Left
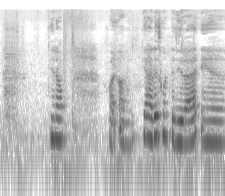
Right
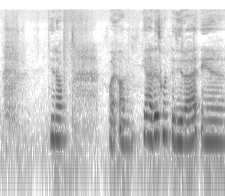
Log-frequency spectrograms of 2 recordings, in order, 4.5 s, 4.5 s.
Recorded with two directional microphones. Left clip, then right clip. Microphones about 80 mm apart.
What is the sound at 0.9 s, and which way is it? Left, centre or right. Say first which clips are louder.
A woman's voice: left 2 dB; left.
